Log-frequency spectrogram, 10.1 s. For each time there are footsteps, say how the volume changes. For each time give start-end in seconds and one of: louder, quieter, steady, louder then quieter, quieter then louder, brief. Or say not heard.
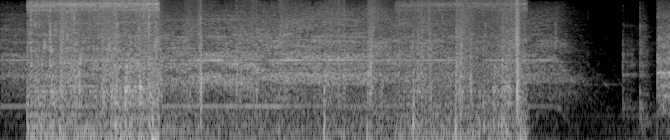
0.7-8.0 quieter then louder.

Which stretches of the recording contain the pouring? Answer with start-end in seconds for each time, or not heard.
0.3-2.4, 5.9-8.0.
